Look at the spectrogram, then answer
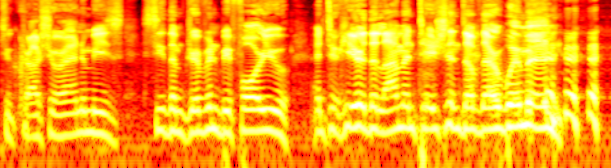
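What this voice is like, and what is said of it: Guttural Arnold Schwarzenegger impression. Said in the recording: “That's a pretty good impression. ... making guttural sounds. ... Arnold. ... You two are pretty much Arnold”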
